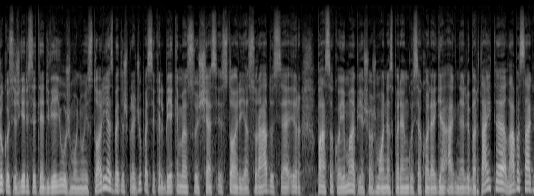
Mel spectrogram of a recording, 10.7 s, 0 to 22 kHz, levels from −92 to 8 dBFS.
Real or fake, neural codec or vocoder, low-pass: fake; vocoder, 44.1 kHz, 128 mel bands every 512 samples, BigVGAN v2; 19.8 kHz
